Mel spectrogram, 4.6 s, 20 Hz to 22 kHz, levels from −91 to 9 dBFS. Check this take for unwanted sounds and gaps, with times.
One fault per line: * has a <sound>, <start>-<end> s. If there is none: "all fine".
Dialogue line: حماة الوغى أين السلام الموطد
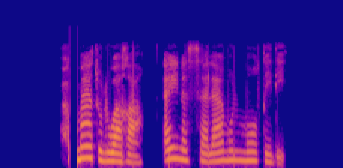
* has a dropout, 0.9-1.0 s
